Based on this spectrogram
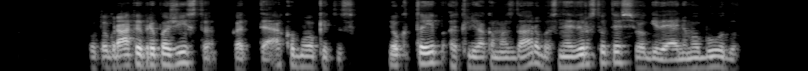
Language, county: Lithuanian, Panevėžys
